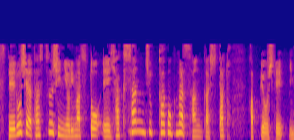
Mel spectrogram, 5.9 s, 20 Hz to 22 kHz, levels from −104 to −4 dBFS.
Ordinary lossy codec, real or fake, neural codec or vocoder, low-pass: MP3, 24 kbps; real; none; 7.2 kHz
